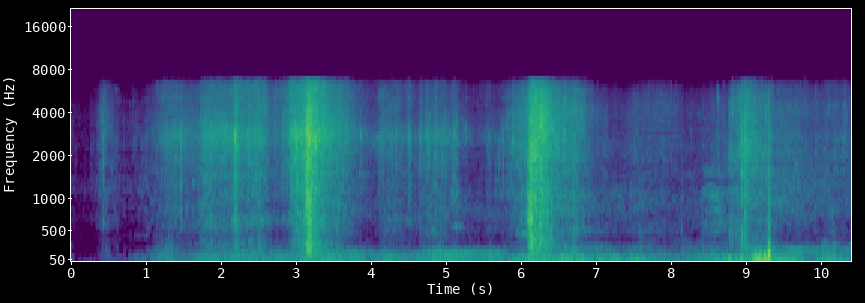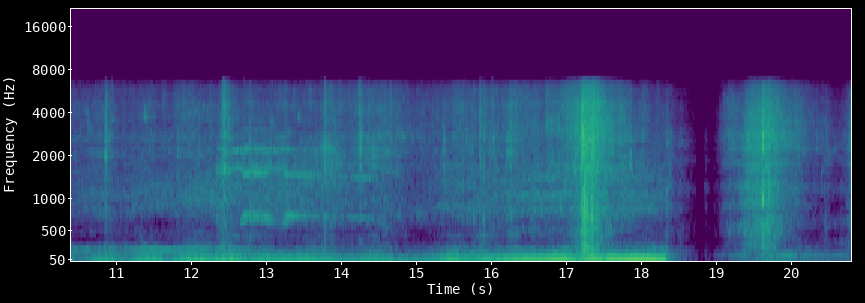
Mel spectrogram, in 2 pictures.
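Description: Leafy corn stalks rustle and crunch as a man pulls and drags them.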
